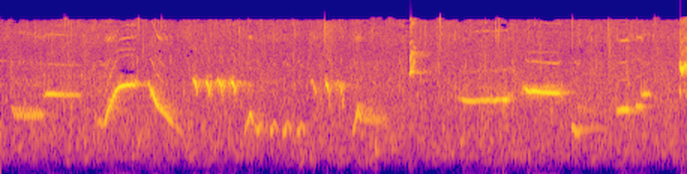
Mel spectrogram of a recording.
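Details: White-rumped shama song for training and luring shamas, trickling water and nature sounds behind: long arching whistle, short rapid note runs and several steady clear whistled tones with brief gaps.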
